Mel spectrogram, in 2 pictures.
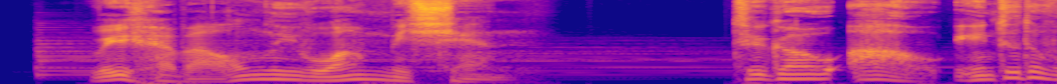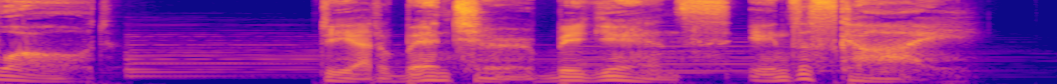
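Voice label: Japanese male English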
